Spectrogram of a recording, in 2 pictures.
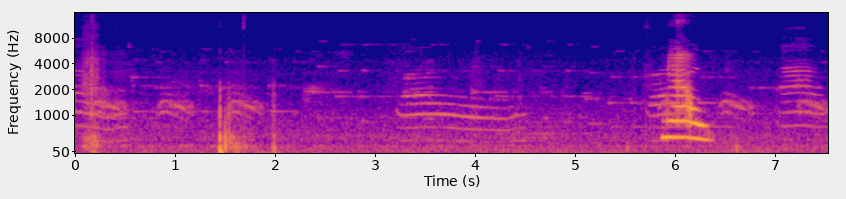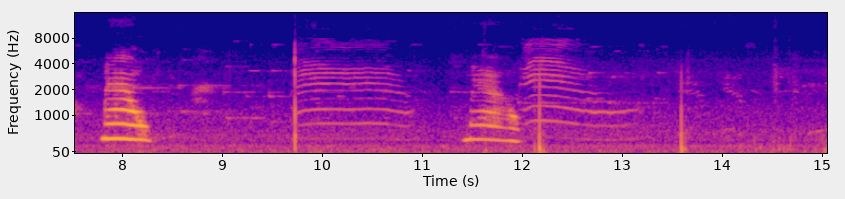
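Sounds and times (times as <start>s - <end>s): cat meowing: 3.2s - 4.5s, 5.7s - 8.3s, 9.7s - 13.2s.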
